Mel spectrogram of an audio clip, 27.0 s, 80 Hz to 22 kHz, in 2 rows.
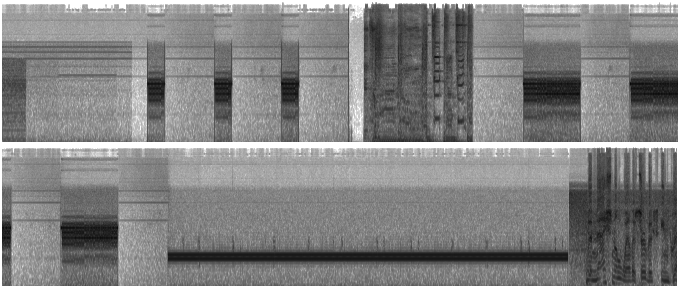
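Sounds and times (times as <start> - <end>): loud electronic attention tone: 0.0 - 3.4, 4.2 - 4.6, 5.6 - 6.0, 10.4 - 11.6, 14.7 - 15.9
buzzing data tones: 0.0 - 7.0, 10.4 - 27.0
noisy burst of sound: 24.8 - 27.0.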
